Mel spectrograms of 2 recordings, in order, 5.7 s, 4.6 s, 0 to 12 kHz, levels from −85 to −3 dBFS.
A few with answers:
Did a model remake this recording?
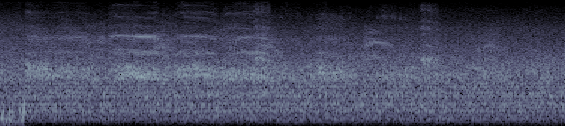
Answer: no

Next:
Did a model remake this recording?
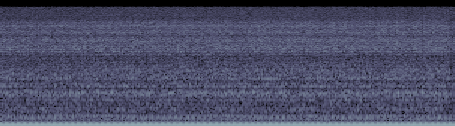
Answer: no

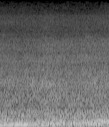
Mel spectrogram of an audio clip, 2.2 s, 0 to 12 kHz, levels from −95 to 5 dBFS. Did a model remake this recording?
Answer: yes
